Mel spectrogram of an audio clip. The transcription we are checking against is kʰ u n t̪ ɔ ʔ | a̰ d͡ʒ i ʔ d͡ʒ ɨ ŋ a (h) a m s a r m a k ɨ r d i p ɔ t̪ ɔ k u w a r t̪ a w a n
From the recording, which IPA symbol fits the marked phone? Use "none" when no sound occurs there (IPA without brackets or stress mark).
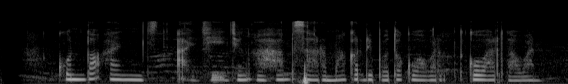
h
